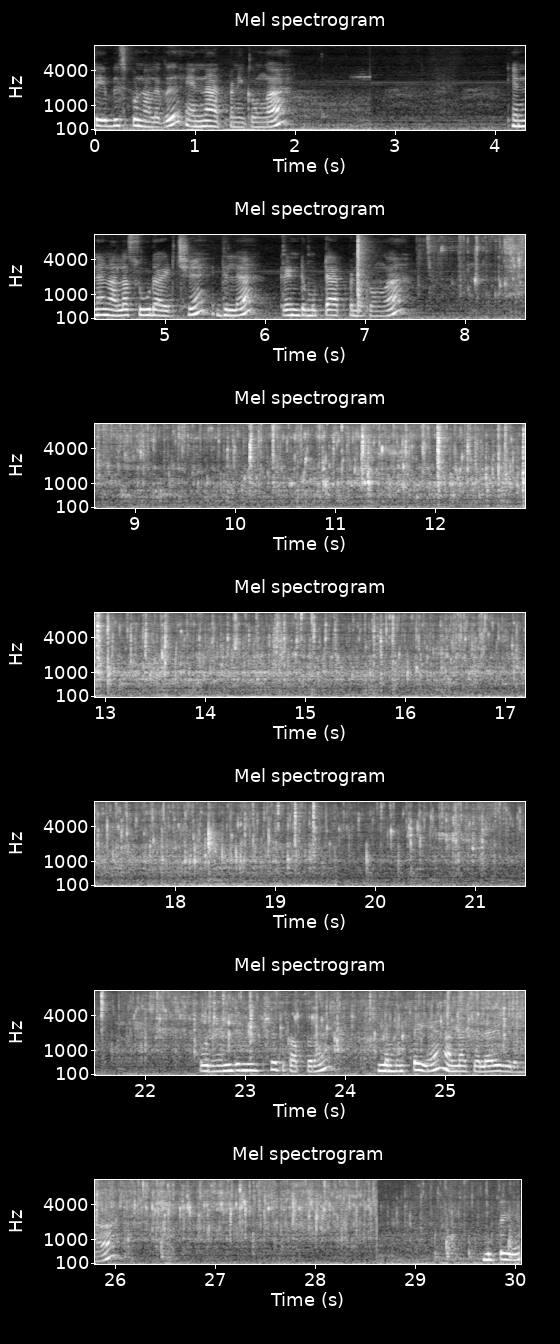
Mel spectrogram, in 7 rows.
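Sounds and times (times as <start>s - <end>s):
eggs sizzling in hot oil: 7.6s - 30.0s.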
